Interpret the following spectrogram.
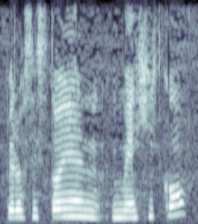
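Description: A woman answers a street interview casually in a somewhat high, mellow voice. Faint outdoor ambience sits behind her. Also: steady tone, moderate pace, slight background noise.

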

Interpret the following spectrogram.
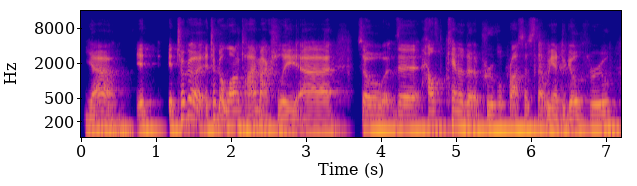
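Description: A man's voice: mid-range voice, moderate pace, hardly any pauses, poor audio. A man who founded a vitamin company, talking in a friendly, rambling way with lots of fillers as a podcast guest. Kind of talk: casual podcast interview.

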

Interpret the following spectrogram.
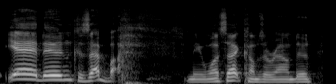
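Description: A man's voice: a little high, big pitch swings, normal speed, smooth. A young man co-hosting a podcast in casual chat, rambling with lots of slang and restarts. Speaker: podcast co-host.

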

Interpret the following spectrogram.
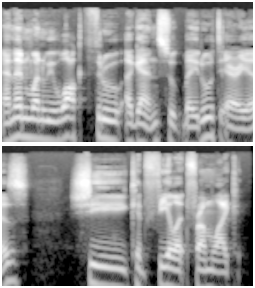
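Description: A young man from Canada, co-hosting a podcast, tells a long story at his own easy pace. His voice sits at a middle pitch, and he laughs readily and acts out the people he quotes. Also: unhurried. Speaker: podcast co-host. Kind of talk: casual storytelling chat.

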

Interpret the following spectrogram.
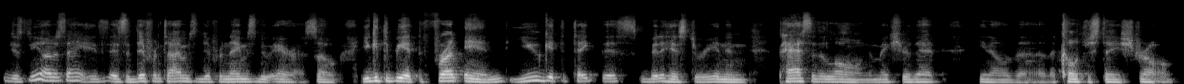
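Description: Male co-host, former player, relaxed, husky and a bit scratchy. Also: mid-range voice, fairly quick. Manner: relaxed, laid-back, lots of fillers. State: slightly raspy, scratchy throat. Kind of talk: casual sports talk.

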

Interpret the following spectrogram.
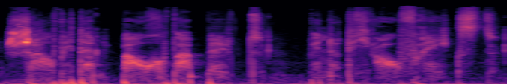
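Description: Whispering a cheerful young woman teasing her pony, bright hushed voice. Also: slow.

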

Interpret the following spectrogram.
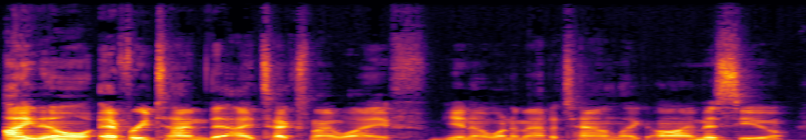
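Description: Um homem apresentando um podcast em conversa descontraída, cheio de hesitações e recomeços. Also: male voice, low-pitched, fast, bright, forceful tone. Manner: rambling, many fillers and restarts. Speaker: podcast host. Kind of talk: casual podcast chat.

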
